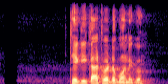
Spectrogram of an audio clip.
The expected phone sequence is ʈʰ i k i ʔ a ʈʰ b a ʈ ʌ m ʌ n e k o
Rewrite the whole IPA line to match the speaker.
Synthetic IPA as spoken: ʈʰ e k i k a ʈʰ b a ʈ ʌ b ʌ n e k o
